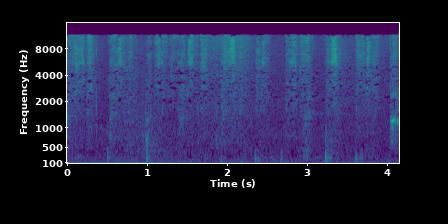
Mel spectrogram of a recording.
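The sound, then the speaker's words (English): A scripture's name is written up on a board in faint scratching strokes, with a few soft taps over a low hum at the start. “Let's write that up.”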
